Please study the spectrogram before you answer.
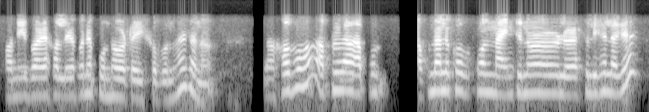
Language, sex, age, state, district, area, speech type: Assamese, female, 45-60, Assam, Tinsukia, rural, conversation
